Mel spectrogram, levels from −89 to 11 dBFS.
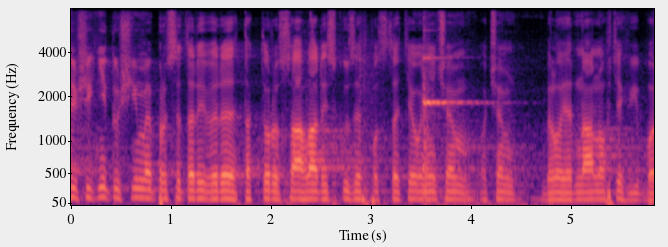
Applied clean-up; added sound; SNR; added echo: none; Piano; 7 dB; none.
